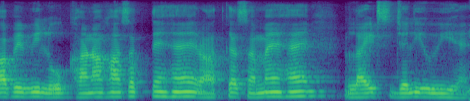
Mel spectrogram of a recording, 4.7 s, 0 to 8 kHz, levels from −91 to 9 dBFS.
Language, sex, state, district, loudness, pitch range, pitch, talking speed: Hindi, male, Maharashtra, Gondia, -17 LUFS, 120-140 Hz, 130 Hz, 190 wpm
